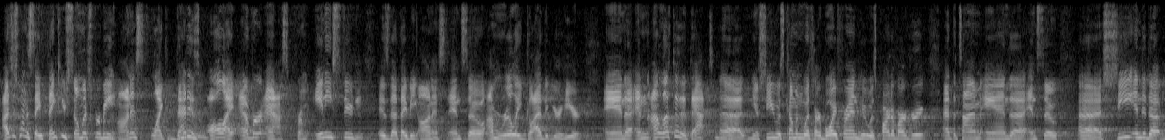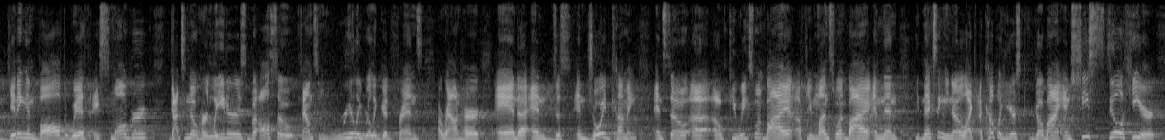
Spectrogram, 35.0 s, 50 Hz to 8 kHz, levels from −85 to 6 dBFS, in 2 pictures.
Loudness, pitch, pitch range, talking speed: -28 LUFS, 185 Hz, 170-210 Hz, 215 wpm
